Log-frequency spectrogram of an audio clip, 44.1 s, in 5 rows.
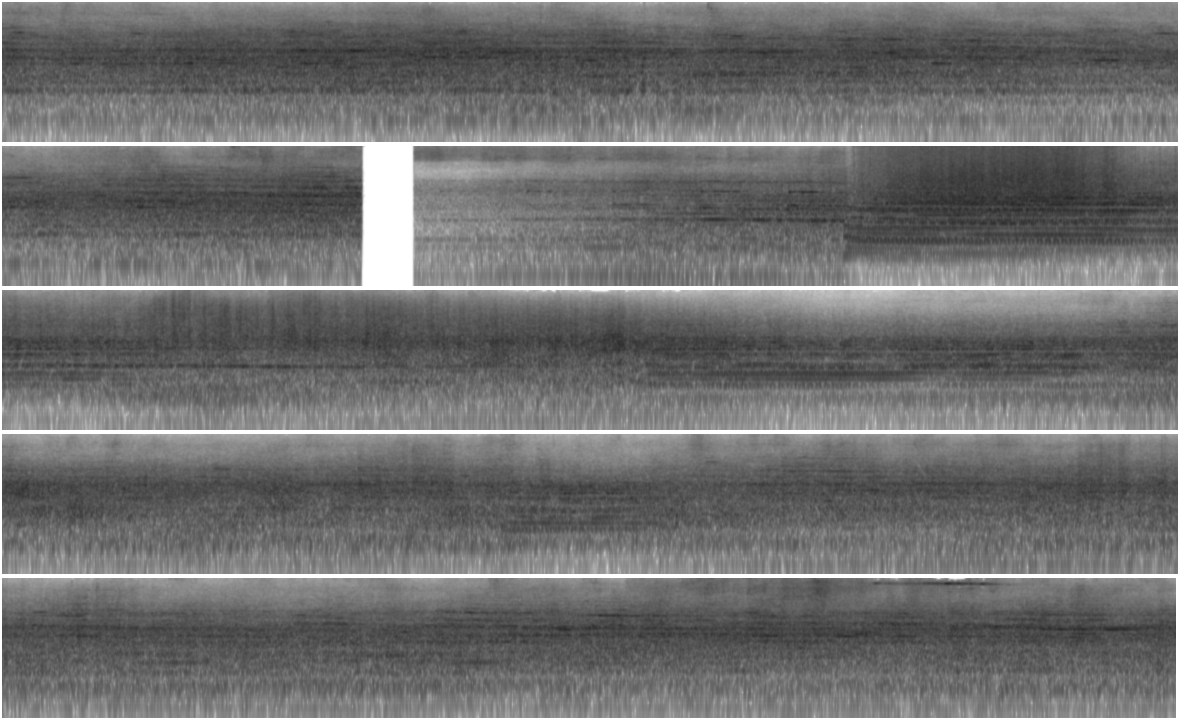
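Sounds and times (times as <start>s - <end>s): train wheels clacking on rails: 0.0s - 11.4s, 12.8s - 24.3s, 25.8s - 44.0s
train air horn blasts: 14.4s - 18.8s, 22.4s - 26.3s, 30.2s - 31.6s.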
